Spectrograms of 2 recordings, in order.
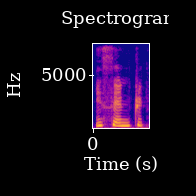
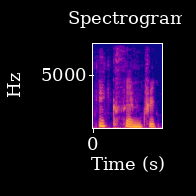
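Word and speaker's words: eccentric: है एक सेंट िक इस सेंट्रिक नहीं इसको प्रोनाउंस करेंगे हम एक सेंट्रिक प्रोनाउंस करेंगे ई डबल सी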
